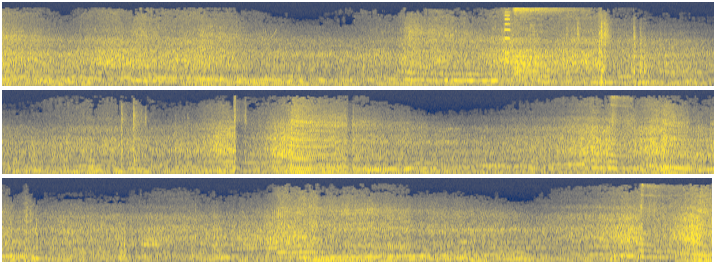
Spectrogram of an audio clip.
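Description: A racing car engine roars and whines as it revs up and down through the gears.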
